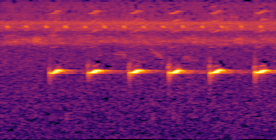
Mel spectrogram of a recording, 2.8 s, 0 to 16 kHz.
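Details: White-bellied drongo repeating a short, bright, clipped note six times, about every 0.4 seconds, each note rising quickly then holding level, with a quiet hiss of insects or distant noise behind.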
